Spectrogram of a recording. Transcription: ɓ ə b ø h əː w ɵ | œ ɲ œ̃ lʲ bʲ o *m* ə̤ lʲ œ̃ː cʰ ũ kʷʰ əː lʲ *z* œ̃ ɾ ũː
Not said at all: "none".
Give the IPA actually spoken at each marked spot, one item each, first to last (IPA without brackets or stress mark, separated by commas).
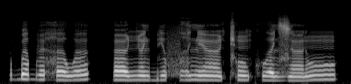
f, z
